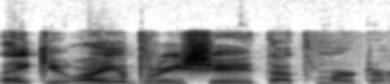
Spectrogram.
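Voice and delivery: put-on Russian accent. Speaker plays along with a Russian-accent bit; fake Russian accent. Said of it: "you should do the whole episode in a fake Russian accent".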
